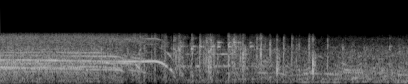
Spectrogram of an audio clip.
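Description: Spectators in a crowd cheering: a long, high, held whoop lasting about two seconds, then a burst of scattered clapping.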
